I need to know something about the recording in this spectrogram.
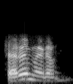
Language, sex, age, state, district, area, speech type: Telugu, male, 30-45, Telangana, Nagarkurnool, urban, conversation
